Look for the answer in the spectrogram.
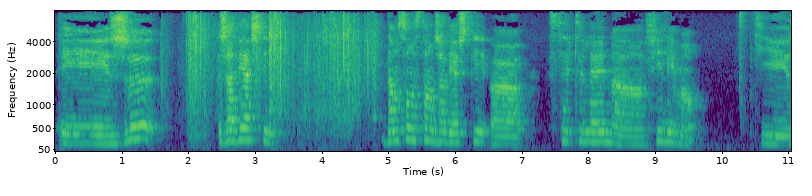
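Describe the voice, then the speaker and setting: Native Portuguese woman, knitting vlogger, hesitant casual chat, faint background noise. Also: mid-range voice. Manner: chatty, many hesitations and restarts. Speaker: knitting podcaster. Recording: echoey room, mic at a distance.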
